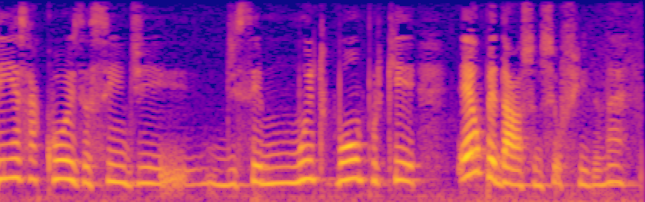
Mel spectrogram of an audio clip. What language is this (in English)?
Portuguese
